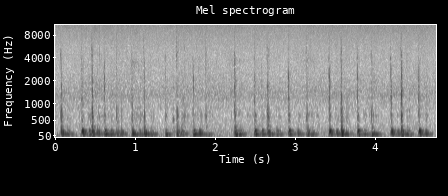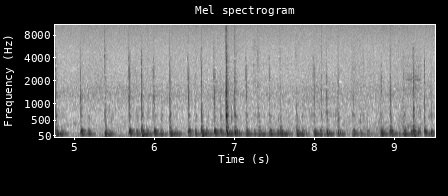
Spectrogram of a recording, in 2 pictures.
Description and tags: typing on a laptop keyboard2
This is the second version typing on a laptop keyboard, recorded with an asus netbook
